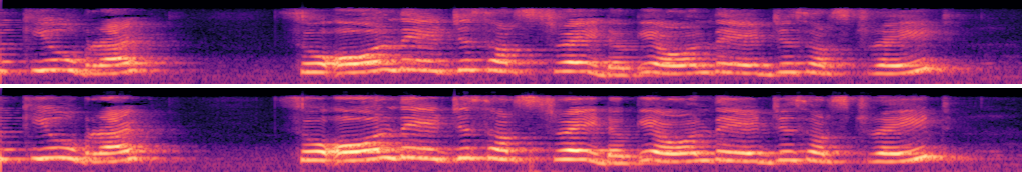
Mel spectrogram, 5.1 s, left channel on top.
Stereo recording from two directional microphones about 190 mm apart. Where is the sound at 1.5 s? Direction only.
40° right (ahead or behind).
